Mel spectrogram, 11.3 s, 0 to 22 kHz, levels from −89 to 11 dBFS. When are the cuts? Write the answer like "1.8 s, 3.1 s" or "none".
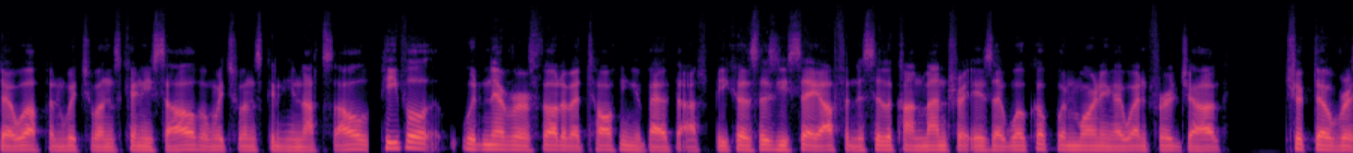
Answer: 3.1 s

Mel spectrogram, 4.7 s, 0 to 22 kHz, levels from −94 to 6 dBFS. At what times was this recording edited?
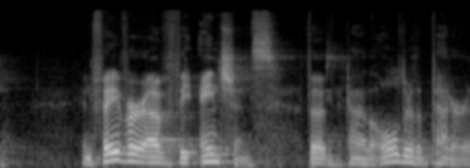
3.3 s

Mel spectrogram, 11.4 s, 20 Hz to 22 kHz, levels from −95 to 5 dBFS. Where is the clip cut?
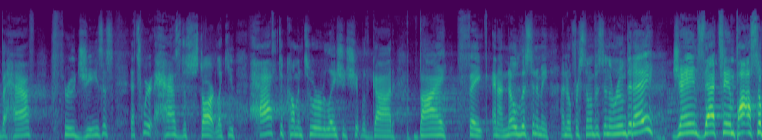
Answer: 10.0 s

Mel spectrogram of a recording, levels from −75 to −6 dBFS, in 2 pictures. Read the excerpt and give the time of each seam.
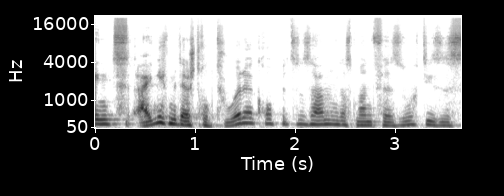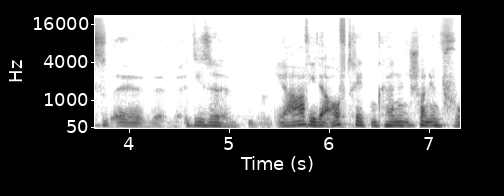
5.8 s

